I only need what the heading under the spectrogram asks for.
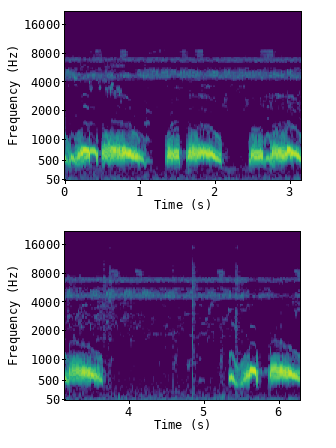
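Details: Spotted dove calling to lure and trap wild doves. Mellow low coos come in clusters of three or four, each opening with a quick up-and-down note, followed by a pause. A thin, constant high-pitched hum sits in the background.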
